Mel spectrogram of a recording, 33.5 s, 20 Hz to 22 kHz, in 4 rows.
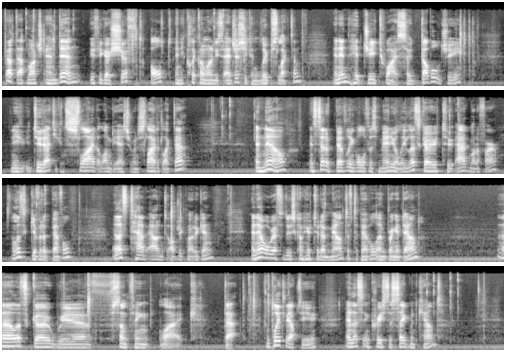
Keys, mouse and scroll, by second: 0.3 click, 0.5 alt+a, 0.8 middle click, 1.0 scroll up 1, 3.4 alt+shift+click, 7.5 g, 12.0 click, 12.2 scroll down 1, 12.5-15.7 middle drag, 12.8-15.7 scroll up 2, 15.7-29.3 drag, 19.4 Tab, 29.3-32.0 middle drag, 29.7-31.9 scroll up 2, 31.9 scroll up 1, 32.0-33.4 drag.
